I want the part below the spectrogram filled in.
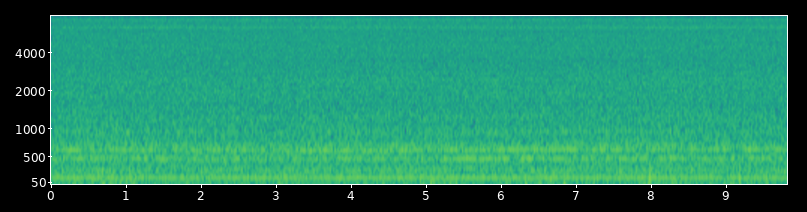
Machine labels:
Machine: fan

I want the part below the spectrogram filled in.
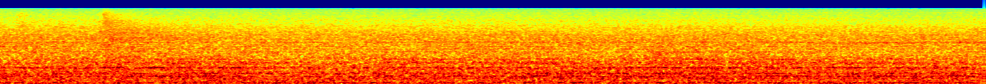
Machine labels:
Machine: fan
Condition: normal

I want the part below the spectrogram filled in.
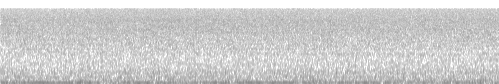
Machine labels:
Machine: fan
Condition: normal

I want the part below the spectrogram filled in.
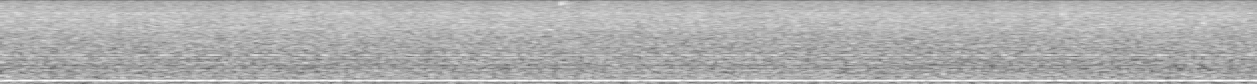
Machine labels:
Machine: pump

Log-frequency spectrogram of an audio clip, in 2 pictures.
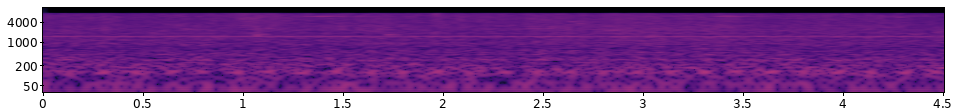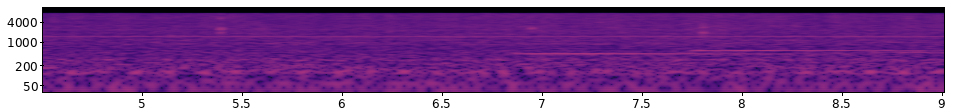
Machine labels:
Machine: pump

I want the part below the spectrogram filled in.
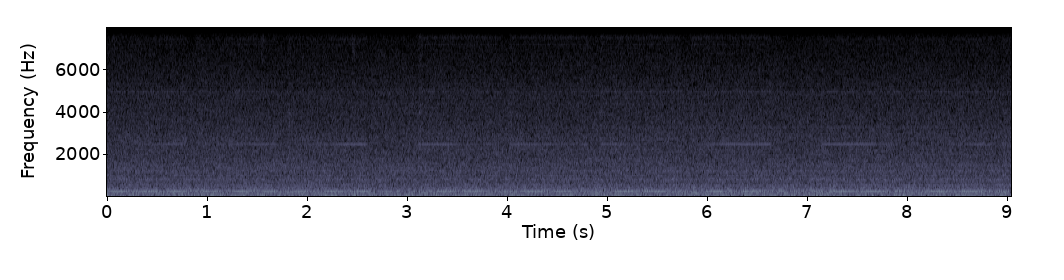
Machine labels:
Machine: slide rail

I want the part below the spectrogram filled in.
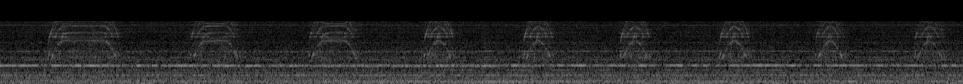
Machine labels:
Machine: slide rail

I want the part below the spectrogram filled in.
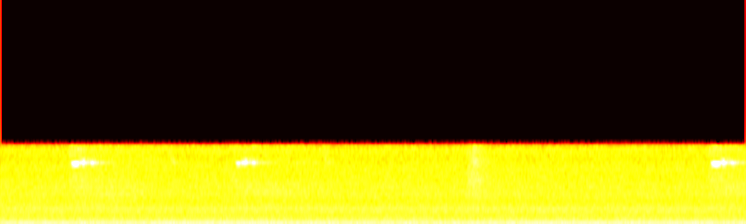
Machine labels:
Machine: fan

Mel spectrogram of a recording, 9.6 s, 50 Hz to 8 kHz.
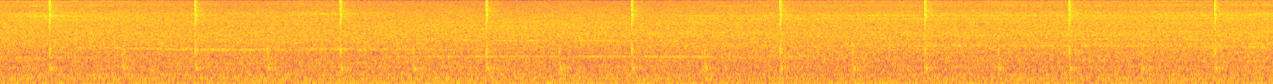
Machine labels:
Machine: valve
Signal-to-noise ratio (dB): -6 dB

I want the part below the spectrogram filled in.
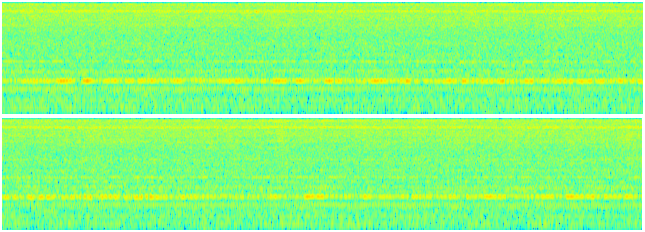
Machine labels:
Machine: fan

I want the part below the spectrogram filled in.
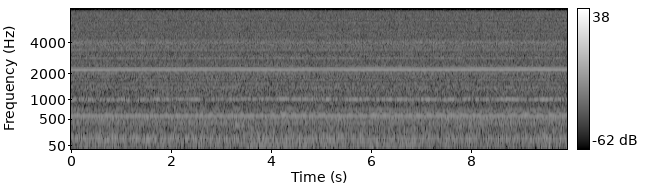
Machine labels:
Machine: pump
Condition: normal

